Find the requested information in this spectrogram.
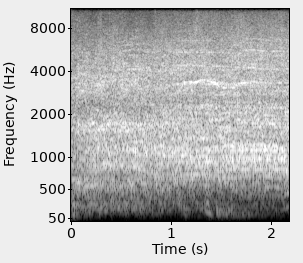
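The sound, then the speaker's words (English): An audience cheers and whoops after a joke, a steady, loud wash of crowd noise that holds evenly from start to end. “They're cheering.”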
